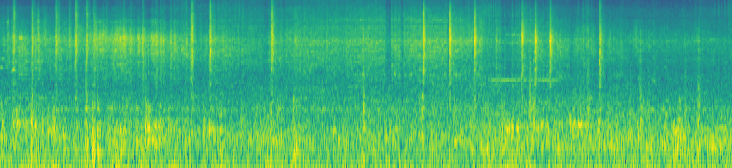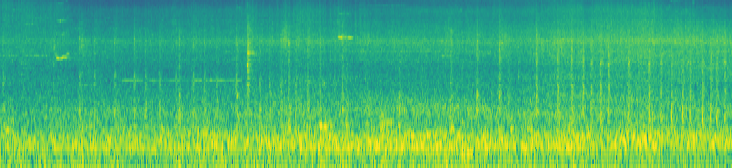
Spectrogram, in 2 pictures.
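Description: Union Pacific passenger train rolling by, its wheels clicking steadily over the rail joints above a continuous low rumble. A brief faint squeal comes twice around the middle.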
